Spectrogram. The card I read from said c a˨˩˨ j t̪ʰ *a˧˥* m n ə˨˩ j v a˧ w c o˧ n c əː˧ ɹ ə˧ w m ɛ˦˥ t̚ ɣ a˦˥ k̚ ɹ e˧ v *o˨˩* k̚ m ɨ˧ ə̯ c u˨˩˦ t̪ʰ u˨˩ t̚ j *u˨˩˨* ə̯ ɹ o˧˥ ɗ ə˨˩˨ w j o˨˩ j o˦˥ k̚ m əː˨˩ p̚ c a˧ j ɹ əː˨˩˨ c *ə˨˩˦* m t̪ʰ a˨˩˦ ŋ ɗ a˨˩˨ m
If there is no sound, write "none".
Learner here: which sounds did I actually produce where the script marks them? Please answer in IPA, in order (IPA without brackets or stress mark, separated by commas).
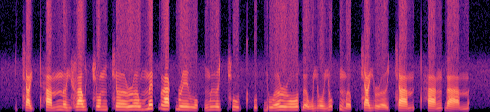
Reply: a˨˩˦, o˨˩, u˨˩˦, a˨˩˦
